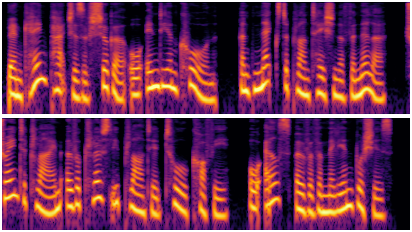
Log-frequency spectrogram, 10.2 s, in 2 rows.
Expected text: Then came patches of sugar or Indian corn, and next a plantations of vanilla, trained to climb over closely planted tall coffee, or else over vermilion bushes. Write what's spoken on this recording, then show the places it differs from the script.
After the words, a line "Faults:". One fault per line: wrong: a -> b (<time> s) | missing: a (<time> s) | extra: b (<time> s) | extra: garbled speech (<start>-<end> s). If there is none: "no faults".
Then came patches of sugar or Indian corn, and next a plantation of vanilla, trained to climb over closely planted tall coffee, or else over vermilion bushes.
Faults:
wrong: plantations -> plantation (3.6 s)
